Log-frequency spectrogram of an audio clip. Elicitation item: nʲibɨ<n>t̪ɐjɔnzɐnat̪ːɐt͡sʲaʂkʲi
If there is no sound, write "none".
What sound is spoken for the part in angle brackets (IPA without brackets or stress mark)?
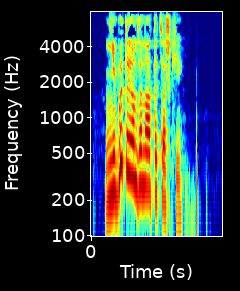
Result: none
